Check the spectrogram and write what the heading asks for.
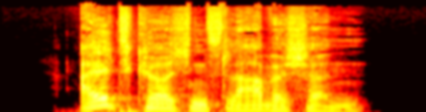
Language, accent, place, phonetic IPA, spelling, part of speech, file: German, Germany, Berlin, [ˈaltkɪʁçn̩ˌslaːvɪʃn̩], altkirchenslawischen, adjective, De-altkirchenslawischen.ogg
- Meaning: inflection of altkirchenslawisch: 1. strong genitive masculine/neuter singular 2. weak/mixed genitive/dative all-gender singular 3. strong/weak/mixed accusative masculine singular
